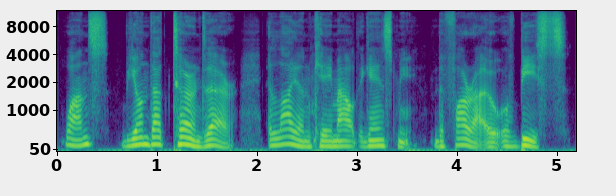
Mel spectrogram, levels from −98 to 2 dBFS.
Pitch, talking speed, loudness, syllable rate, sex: 135 Hz, 175 wpm, -18 LUFS, 4.0 syllables/s, male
